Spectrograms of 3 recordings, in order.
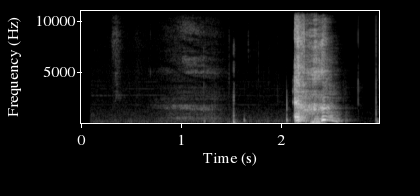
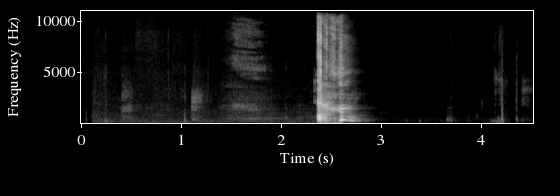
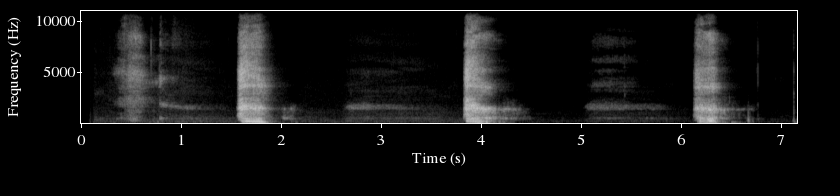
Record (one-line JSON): {"three_cough_length": "3.0 s", "three_cough_amplitude": 32767, "three_cough_signal_mean_std_ratio": 0.24, "cough_length": "4.5 s", "cough_amplitude": 32768, "cough_signal_mean_std_ratio": 0.19, "exhalation_length": "7.2 s", "exhalation_amplitude": 32648, "exhalation_signal_mean_std_ratio": 0.28, "survey_phase": "beta (2021-08-13 to 2022-03-07)", "age": "18-44", "gender": "Female", "wearing_mask": "No", "symptom_cough_any": true, "symptom_runny_or_blocked_nose": true, "symptom_sore_throat": true, "symptom_fatigue": true, "symptom_other": true, "smoker_status": "Never smoked", "respiratory_condition_asthma": false, "respiratory_condition_other": false, "recruitment_source": "Test and Trace", "submission_delay": "2 days", "covid_test_result": "Positive", "covid_test_method": "LFT"}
